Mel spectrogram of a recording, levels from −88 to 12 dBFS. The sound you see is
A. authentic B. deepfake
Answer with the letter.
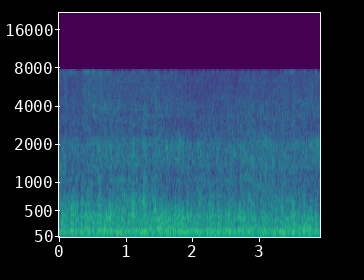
B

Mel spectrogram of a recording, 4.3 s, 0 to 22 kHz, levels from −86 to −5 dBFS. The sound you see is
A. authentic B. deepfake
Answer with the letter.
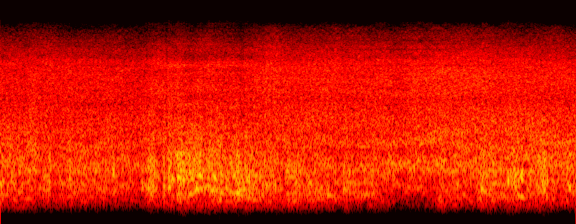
B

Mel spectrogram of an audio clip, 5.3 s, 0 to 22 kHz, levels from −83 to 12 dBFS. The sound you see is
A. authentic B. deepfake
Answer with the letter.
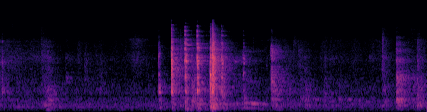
A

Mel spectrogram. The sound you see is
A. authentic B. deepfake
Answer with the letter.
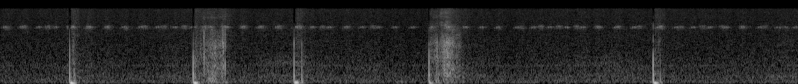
B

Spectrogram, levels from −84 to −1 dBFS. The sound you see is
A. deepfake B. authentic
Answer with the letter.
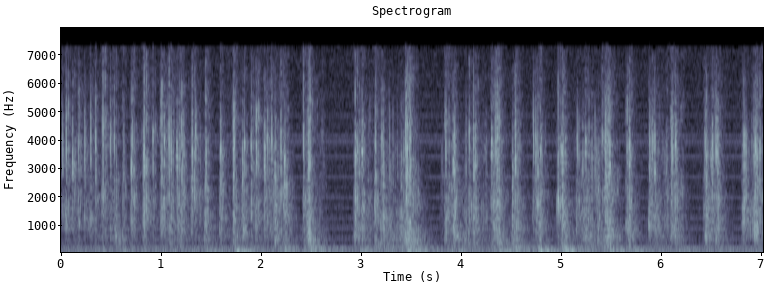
B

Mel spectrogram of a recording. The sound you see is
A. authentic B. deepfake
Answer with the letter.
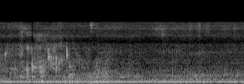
B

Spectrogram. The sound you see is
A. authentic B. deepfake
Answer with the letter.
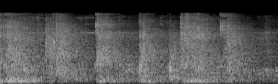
B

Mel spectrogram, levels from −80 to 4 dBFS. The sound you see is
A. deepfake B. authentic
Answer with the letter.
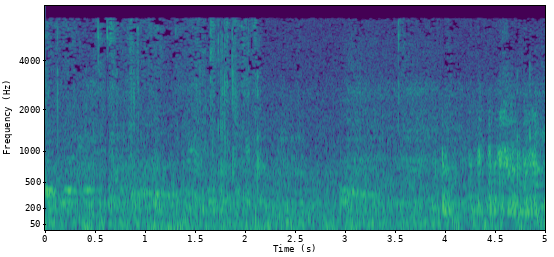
B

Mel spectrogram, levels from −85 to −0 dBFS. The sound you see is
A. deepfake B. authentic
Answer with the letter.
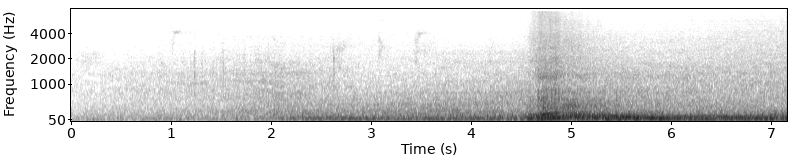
A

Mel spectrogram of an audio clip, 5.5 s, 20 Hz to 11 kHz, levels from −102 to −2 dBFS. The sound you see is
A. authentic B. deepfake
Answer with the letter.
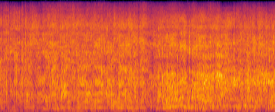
B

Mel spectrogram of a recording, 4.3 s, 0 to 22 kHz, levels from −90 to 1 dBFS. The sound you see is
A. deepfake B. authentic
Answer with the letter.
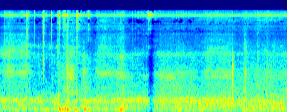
A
